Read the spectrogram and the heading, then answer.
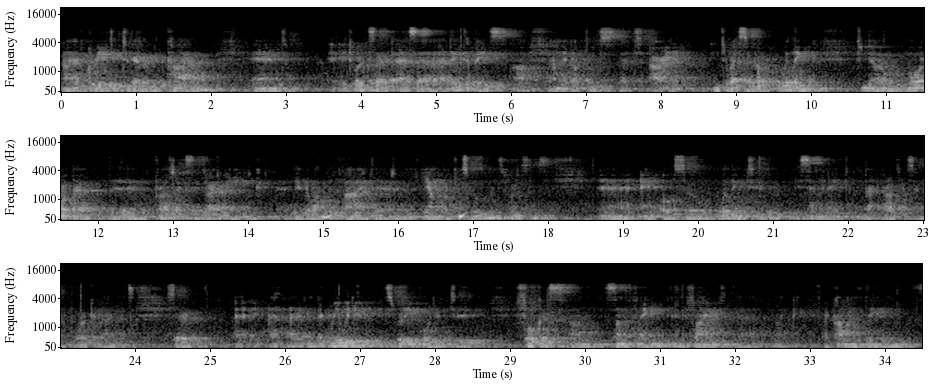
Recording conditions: live audience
